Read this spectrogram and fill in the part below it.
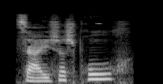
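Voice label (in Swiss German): "zeichesproch", Alsatian; medecine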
